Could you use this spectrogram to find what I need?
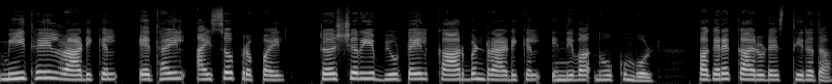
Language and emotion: Malayalam, neutral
